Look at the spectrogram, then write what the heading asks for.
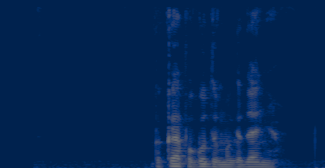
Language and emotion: Russian, neutral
